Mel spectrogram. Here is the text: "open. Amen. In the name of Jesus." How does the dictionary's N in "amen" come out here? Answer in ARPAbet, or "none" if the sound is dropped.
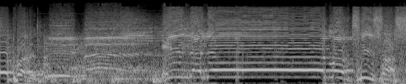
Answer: none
